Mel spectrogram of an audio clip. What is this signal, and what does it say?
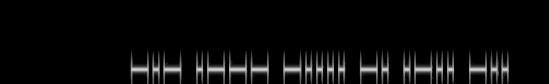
Morse code, heard as a keyed tone, about 22 wpm, 700 Hz. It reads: KJ6NLD
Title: USA Call Signs Repeated 2x 22wpm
